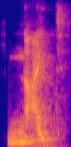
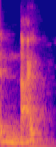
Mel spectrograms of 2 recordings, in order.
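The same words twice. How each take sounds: First: Said in the usual way. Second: "night" with the final T swallowed. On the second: Shown as a demonstration. Teacher shows learners the optional swallowed T, swallowed-T demo. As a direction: stop "night" short, T unreleased. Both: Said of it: "você pode engolir o T".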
